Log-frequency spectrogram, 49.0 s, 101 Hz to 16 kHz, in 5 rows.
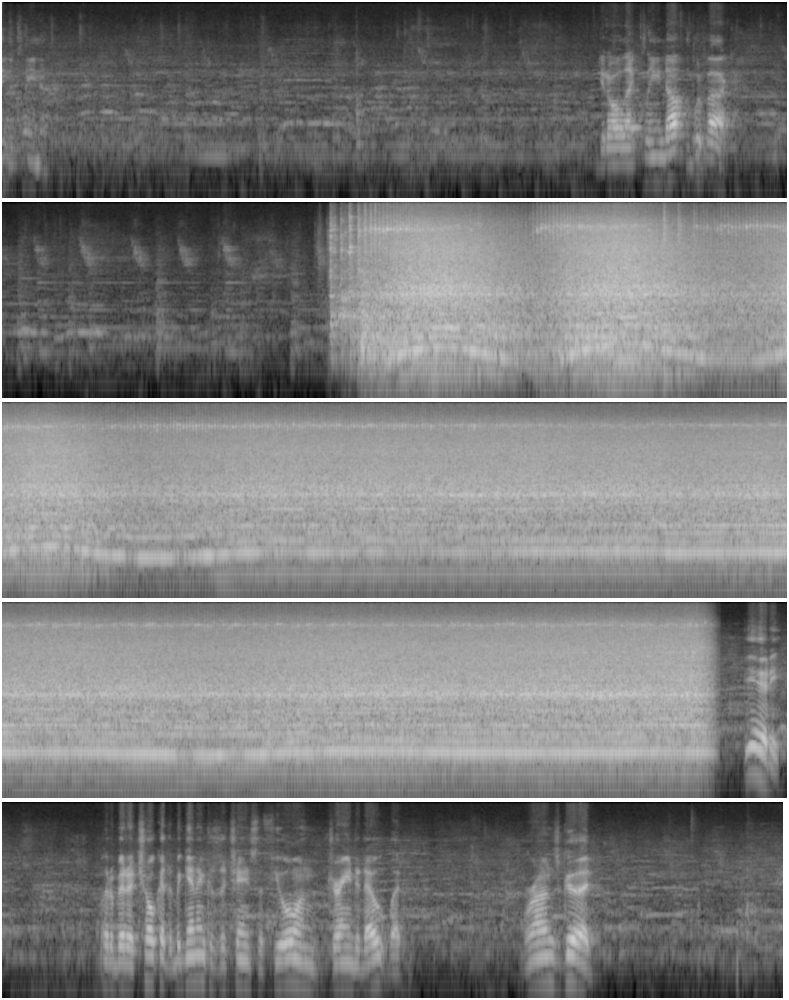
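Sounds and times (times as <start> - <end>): lawnmower engine surging: 13.9 - 38.4.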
